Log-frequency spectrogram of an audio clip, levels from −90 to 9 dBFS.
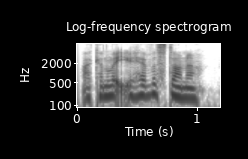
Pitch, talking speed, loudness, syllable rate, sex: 185 Hz, 350 wpm, -19 LUFS, 8.2 syllables/s, female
